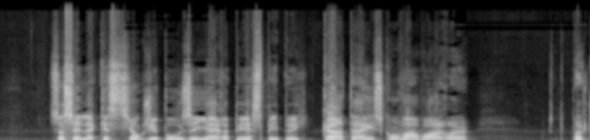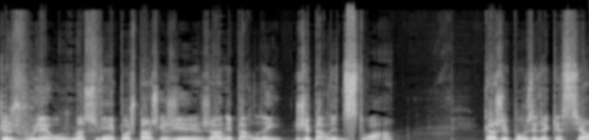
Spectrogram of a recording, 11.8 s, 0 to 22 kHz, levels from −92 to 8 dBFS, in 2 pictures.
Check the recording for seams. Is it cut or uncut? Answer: cut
